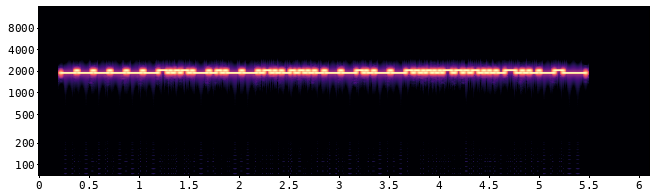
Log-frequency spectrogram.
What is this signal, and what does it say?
RTTY (45.45 baud, 170 Hz shift), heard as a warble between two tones, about 2000 Hz centre. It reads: UA8H DE N5O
